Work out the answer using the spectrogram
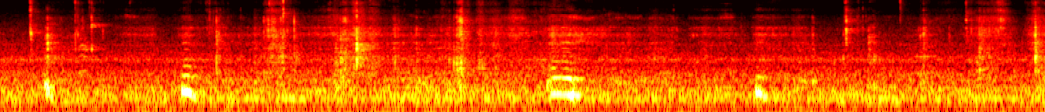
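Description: Close-miked eating of crisp salad: crunching and mouth noises, with scattered clicks and scrapes of a fork in a foam takeout container and a few brief low hums.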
